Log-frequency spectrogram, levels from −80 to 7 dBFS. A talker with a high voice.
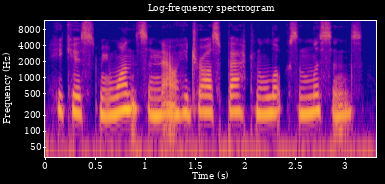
Yes: high, 225 Hz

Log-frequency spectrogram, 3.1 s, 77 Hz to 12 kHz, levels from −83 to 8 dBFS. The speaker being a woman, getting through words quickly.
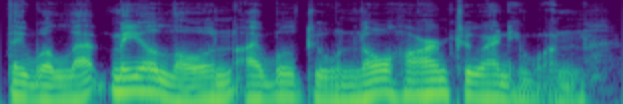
No: male; fast, 270 wpm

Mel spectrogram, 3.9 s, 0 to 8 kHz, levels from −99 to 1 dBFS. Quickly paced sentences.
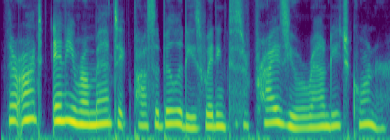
No: average, 185 wpm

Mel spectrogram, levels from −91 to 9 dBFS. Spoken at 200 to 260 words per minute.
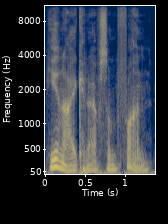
No: fast, 305 wpm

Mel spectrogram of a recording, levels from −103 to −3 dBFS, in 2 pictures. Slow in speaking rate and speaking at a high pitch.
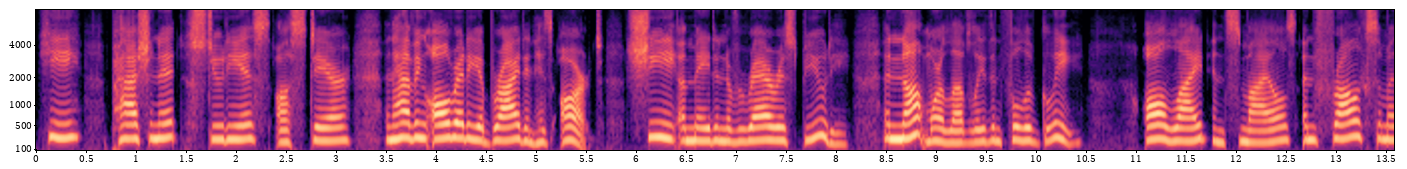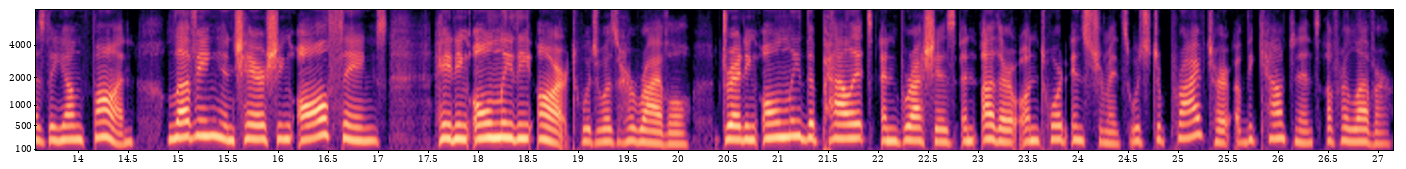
No: average, 150 wpm; high, 235 Hz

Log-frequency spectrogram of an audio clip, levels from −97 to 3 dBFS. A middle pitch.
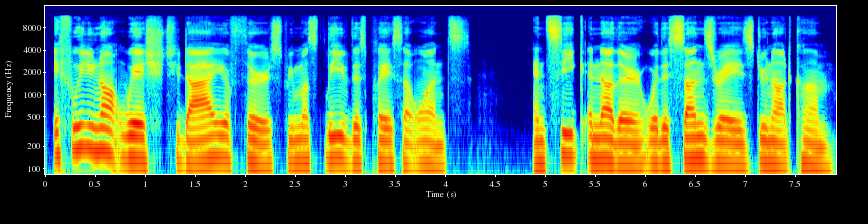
No: low, 125 Hz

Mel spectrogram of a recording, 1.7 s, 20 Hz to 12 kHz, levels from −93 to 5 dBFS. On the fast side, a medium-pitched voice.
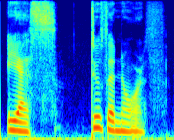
No: slow, 135 wpm; medium, 180 Hz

